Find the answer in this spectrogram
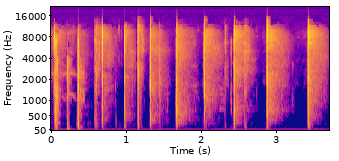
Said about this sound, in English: Everyone give a round of applause to me. Why are we clapping? What did I do?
